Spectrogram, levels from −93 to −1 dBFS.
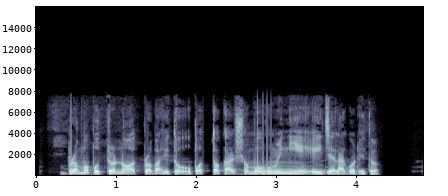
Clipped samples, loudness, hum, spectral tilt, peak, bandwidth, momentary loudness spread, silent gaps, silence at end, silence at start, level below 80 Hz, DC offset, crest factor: under 0.1%; -17 LUFS; none; -6 dB/octave; -2 dBFS; 7.8 kHz; 4 LU; none; 0.6 s; 0.3 s; -52 dBFS; under 0.1%; 14 dB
